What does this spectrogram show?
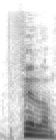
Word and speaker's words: Filum: this week Phil my somebody commented on YouTube Phil um haha and that's how we pronounce it that's what the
